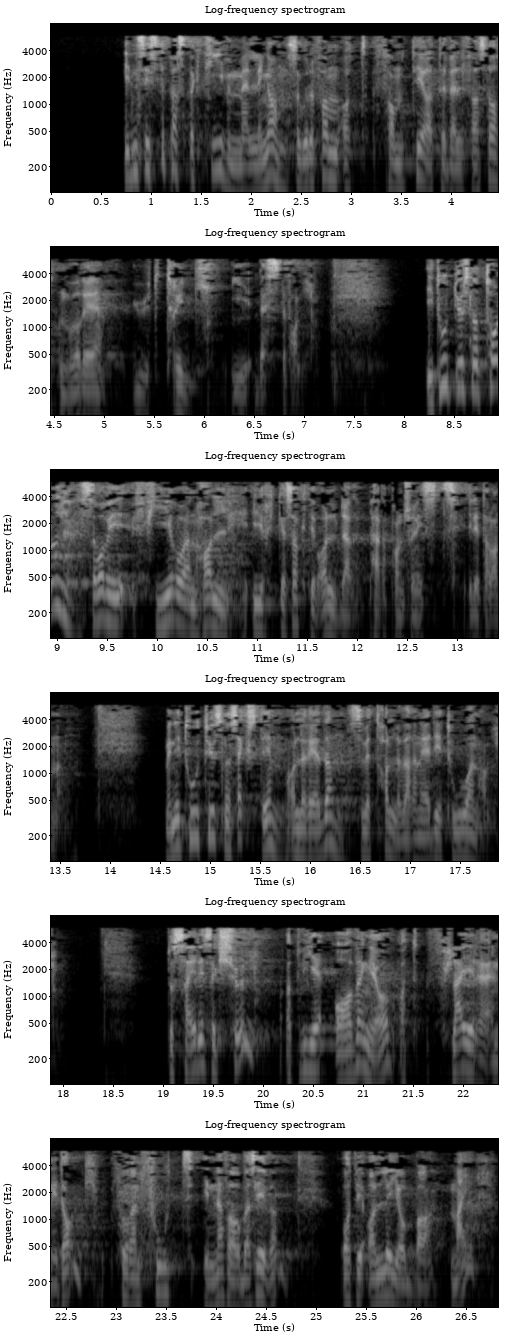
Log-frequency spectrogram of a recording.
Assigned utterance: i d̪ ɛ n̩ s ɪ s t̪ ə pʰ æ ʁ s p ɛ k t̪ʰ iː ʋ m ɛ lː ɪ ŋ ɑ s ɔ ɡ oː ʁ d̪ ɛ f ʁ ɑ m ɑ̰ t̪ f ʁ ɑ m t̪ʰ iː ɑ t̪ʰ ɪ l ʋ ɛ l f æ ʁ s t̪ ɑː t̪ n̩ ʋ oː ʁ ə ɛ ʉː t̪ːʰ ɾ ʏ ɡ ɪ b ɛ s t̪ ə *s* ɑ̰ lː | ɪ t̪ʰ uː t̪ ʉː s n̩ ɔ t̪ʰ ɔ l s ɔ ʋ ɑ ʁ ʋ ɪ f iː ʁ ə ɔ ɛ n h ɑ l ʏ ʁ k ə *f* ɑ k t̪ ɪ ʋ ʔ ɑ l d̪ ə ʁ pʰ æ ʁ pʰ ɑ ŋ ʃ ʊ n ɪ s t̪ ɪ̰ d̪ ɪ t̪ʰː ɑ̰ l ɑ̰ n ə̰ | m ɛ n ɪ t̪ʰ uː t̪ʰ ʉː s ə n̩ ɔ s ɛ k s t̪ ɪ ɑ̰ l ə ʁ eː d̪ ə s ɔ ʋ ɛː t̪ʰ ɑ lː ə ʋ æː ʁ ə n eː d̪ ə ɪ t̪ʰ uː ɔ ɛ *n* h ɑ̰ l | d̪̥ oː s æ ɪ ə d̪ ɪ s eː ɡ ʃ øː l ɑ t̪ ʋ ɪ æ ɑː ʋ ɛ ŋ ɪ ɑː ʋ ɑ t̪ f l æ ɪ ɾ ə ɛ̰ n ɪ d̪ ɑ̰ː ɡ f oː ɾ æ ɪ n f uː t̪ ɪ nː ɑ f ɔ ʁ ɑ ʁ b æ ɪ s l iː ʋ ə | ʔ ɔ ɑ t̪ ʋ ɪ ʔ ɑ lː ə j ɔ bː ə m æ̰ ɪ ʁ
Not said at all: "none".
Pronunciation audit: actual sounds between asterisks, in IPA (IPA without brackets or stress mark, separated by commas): f, s, n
